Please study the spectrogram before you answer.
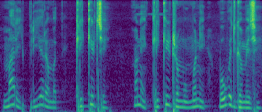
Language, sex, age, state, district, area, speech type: Gujarati, male, 18-30, Gujarat, Anand, rural, spontaneous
